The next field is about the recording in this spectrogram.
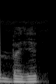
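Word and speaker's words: budget: इसमें भी बजट, ये डी साइलेंट है।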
